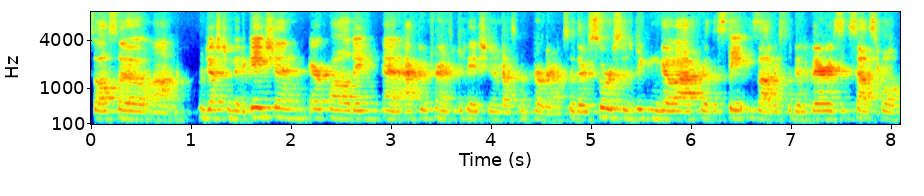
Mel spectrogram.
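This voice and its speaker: The speech comes at a very fast pace with hardly any pauses. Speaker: transportation planning consultant. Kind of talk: public meeting presentation. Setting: public meeting in high school library.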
